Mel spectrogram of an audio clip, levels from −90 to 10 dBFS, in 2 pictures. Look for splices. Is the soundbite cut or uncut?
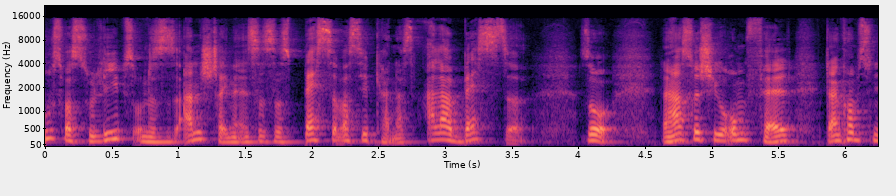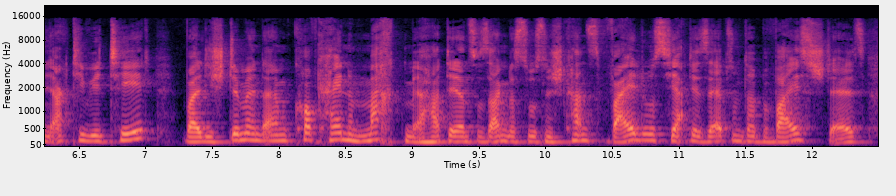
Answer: cut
